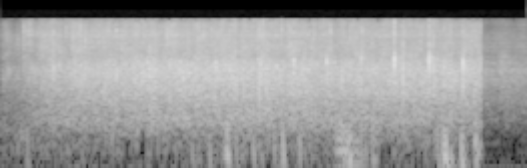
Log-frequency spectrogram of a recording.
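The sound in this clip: An audience applauds to welcome a speaker at a morning gathering: a dense, loud wash of clapping that holds steady for nearly five seconds, then stops abruptly.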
